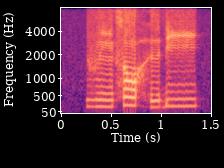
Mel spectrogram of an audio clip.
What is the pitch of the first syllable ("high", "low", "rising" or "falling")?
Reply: low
